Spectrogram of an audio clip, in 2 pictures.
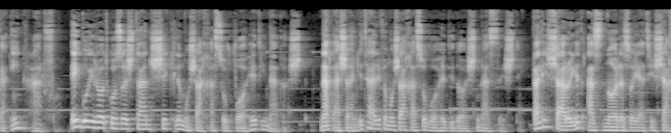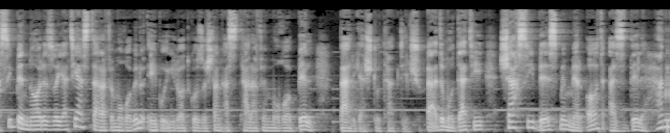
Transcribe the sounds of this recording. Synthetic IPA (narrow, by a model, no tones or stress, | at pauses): væʔiːnhæɾfɒːʔe̞jbo̞iːɾɒːd̪ɡo̞zɒːʃt̪ænʃe̞cʰle̞mo̞ʃæxːæsovɒːɦe̞d̪iːnæ̰d̪ɒ̰ːʃt̪ | næɢæʃæŋɟiːt̪ʰæʔɾiːfe̞mo̞ʃæxːæso̞vɒːɦe̞d̪iːd̪ɒːʃt̪næzḛʃt̪i̥væliːʃæɾɒːje̞t̪ʰæznɒːɾe̞zɒːjæt̪ʰiːʃæxsiːbe̞nɒːɾe̞zɒːjæt̪ʰiːæz̥t̪ʰæɾæfe̞moɣɒːbe̞loʔe̞jboʔiːɾɒːd̪ɡo̞zɒːʃt̪ænæ̰z̥t̪ʰæɾæfe̞moɣɒːbe̞l | b̥æɾɟæ̰ʃt̪o̞t̪ʰæb̥̚d̪̥ḭːlʃod̪̥̚bæ̰ʔd̪e̞mod̪ːæt̪ʰiː | ʃæxsiːbe̞esme̞meɾʔɒːt̪ʰæzd̪e̞le̞hæmː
